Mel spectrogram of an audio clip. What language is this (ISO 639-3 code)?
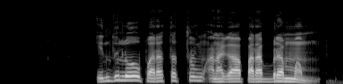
tel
